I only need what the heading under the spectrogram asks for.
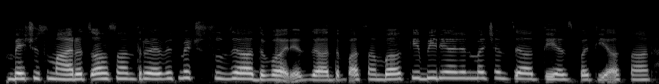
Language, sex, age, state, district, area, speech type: Kashmiri, male, 18-30, Jammu and Kashmir, Budgam, rural, spontaneous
